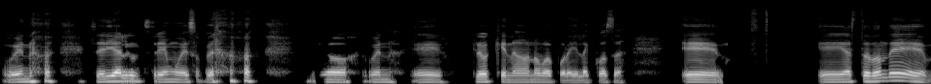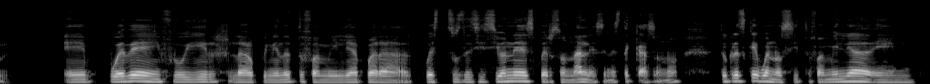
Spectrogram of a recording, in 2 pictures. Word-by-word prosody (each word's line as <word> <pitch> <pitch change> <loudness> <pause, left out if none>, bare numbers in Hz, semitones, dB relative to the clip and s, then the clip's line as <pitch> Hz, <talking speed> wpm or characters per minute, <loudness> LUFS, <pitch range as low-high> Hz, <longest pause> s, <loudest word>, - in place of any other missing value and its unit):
Bueno, 130 +2 +3 0.5
sería 130 +2 +7
algo 140 0 +5
extremo 120 -3 0
eso, 110 +2 -2
pero - - +1 0.9
yo, 115 -6 +3 0.2
bueno, 115 0 -4
eh, 110 -1 -1 0.3
creo 120 0 +5
que - - 0
no 105 0 -2
no 105 0 -2
va 105 - +3
por - - -1
ahí - - +1
la - - 0
cosa. - - -3 0.5
Eh, 110 -2 +4 1.0
eh, 115 0 +1
¿hasta 130 +3 +3
dónde, 150 -3 +5 0.7
eh, 110 +1 -4
puede 130 +2 +4
influir 115 0 -6
la 110 -1 -1
opinión 105 -1 -7
de 115 - -1
tu 120 - -13
familia 100 0 -3
para, 100 -3 -1
pues, 110 - -2
tus 115 -2 -13
decisiones 130 +5 -1
personales 110 -3 -3
en 95 - -11
este - - -10
caso?, - - -5
¿no? - - -10 0.4
¿Tú 135 - -4
crees 145 -1 -1
que?, 150 - +1
bueno, 130 -6 0
si 110 - -11
tu 120 - -23
familia 125 +2 +1
en 105 -2 -11
115 Hz, 150 wpm, -23 LUFS, 110-130 Hz, 1.0 s, sería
